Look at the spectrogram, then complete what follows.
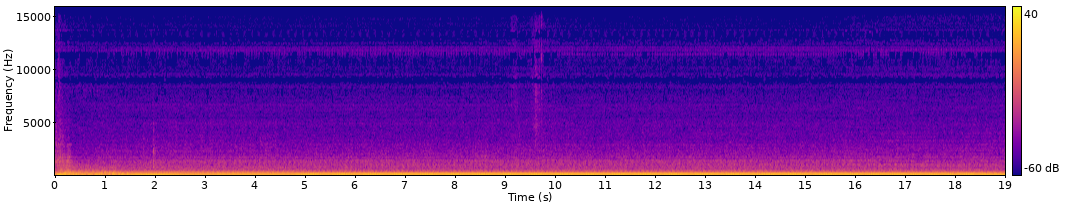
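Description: Truck engine starting up, its note shifting briefly before it settles within about a second into a steady idle.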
